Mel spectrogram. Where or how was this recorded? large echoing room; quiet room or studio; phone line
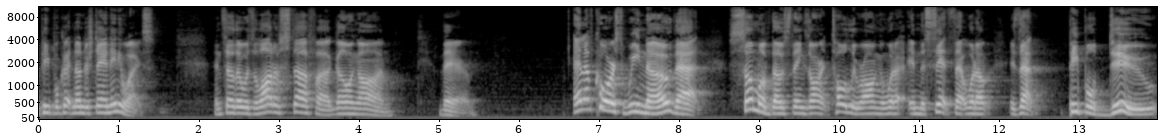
large echoing room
